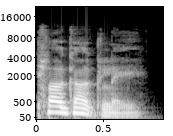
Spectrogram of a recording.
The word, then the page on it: plug-ugly: British English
